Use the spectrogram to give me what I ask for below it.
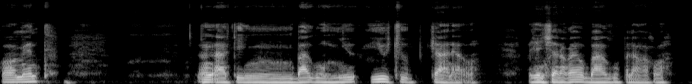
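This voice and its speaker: Somewhat breathy, a man speaks. His tone is dark and mellow. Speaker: vlogger, former overseas worker. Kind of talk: casual vlog. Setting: old family house. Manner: casual, halting.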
